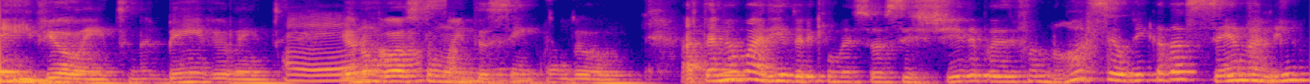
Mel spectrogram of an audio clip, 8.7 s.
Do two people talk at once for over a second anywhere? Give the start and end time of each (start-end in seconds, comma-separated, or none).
2.2-3.7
